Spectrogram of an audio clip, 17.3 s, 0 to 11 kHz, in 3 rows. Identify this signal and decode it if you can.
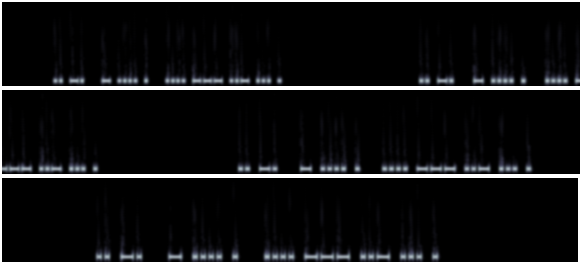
Morse code, heard as a keyed tone, about 38 wpm, 700 Hz. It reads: IN THE HOUSE IN THE HOUSE IN THE HOUSE IN THE HOUSE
